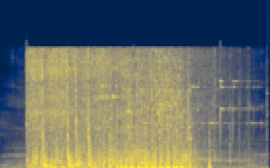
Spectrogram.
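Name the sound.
Uzi gunfire riddling a Cadillac car in a film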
